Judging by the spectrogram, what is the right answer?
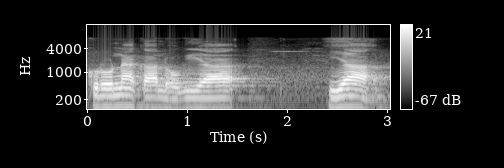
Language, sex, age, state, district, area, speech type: Hindi, male, 45-60, Bihar, Vaishali, urban, spontaneous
